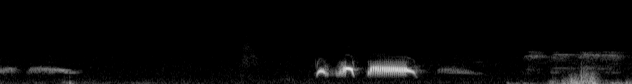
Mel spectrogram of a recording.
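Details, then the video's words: Spotted dove decoy's 'chìm' coo for rousing doves: soft coos, a pause, then two quick notes and one long steady coo, followed by a faint higher note and low rumbling thumps. "tiếng chìm cu gáy mồi thúc bổi, luyện cu gáy mỗi ngày"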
